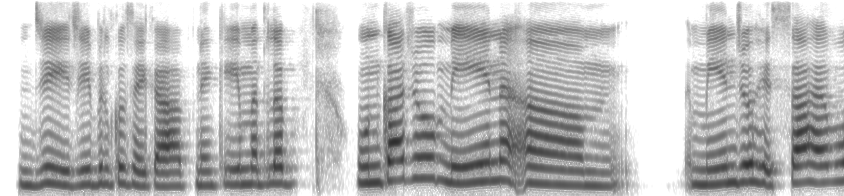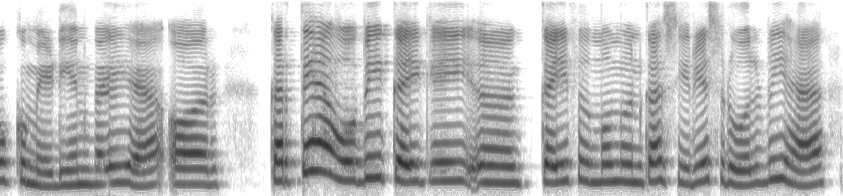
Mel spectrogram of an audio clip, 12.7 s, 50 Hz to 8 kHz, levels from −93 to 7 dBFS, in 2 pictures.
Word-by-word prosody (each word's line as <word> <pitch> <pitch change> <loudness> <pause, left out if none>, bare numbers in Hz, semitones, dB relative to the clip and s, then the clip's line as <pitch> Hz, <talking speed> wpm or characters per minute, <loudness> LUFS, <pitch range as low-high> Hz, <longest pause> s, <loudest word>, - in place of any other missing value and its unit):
जी, 220 +1 -2
जी। 225 +2 -3
बिल्कुल 240 +1 -3
सही 215 -3 -2
कहा 200 0 +2
आपने 210 +1 -7
कि 230 +1 -5
मतलब 235 +1 -1 0.5
उनका 255 +4 +6
जो 320 +1 0
मेन 270 +1 +2
अम, 225 -6 0 0.6
मेन 240 +3 0
जो 265 +1 +5
हिस्सा 255 +1 +3
है 255 - +5
वो 280 +1 -1
कॉमेडियन 220 -2 -3
का 230 - -3
ही 250 +2 -3
है। 215 +1 -1
और 235 -1 0 0.4
करते 285 +6 +3
हैं 435 -1 +7
वो 295 -4 +3
भी 325 +3 -1
कई-कई 280 0 +1
अ, 255 -1 -1 0.2
कई 265 +1 +2
फ़िल्मों 270 -2 -3
में 275 0 -3
उनका 270 +2 0
सीरियस 275 +2 -6
रोल 230 -2 -2
भी 300 +4 -4
है 230 0 0
250 Hz, 170 wpm, -23 LUFS, 230-275 Hz, 0.6 s, हैं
